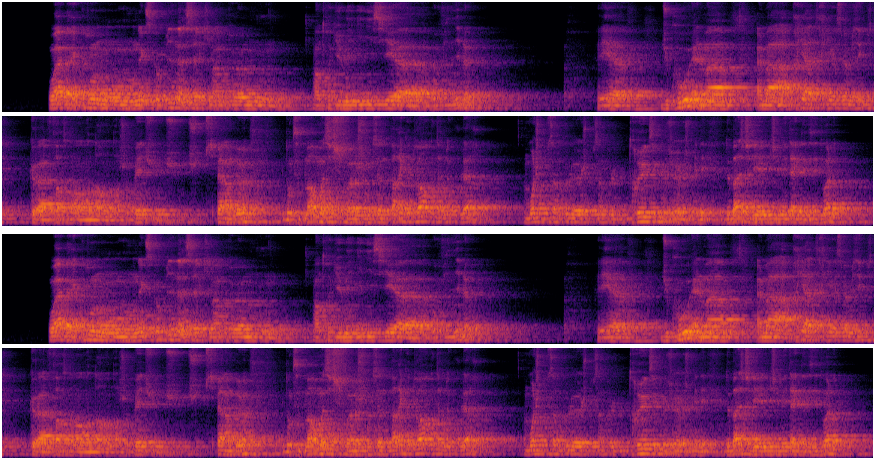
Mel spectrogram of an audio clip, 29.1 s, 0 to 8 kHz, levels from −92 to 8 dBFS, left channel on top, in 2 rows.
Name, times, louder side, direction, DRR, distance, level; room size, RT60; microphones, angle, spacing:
voice 1, 0.8-4.6 5.2-7.9 9.9-10.5 11.0-14.5 15.0-18.9 19.2-22.5 23.2-28.4, equal, ahead, -1 dB, 1.5 m, -26 dB
12.0 x 8.5 x 7.1 m, 2.3 s
head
